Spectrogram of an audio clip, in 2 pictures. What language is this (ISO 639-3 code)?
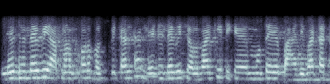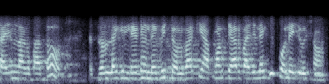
ori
